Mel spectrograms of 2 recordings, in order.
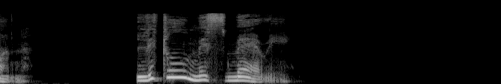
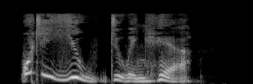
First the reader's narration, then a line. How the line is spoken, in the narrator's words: she asked crossly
